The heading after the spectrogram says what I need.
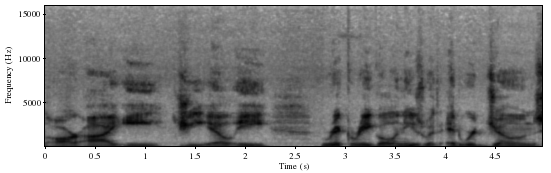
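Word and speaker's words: Riegle: Rick Regal, and his name is spelled R-I-E-G-L-E. Rick Regal, and he's with Edward Jones here in South Orange County, California, and he's a financial advisor.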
